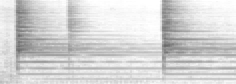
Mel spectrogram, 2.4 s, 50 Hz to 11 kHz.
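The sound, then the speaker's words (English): Three strikes of a brass bell, rung by the Munduruku chief in an indigenous territory in Mato Grosso to call a community meeting. Each clang is bright and metallic and leaves a sustained, slowly decaying ring. “At a 400-square-mile indigenous territory in Mato Grosso, the chief of the Munduruku tribe rings a brass bell to announce a community meeting with Paulo Nunes.”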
